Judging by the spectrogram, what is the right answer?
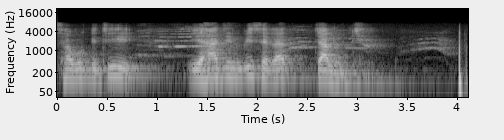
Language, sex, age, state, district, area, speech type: Odia, male, 60+, Odisha, Bargarh, rural, spontaneous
